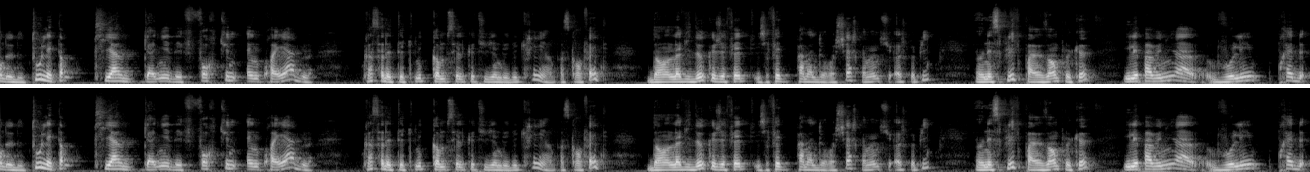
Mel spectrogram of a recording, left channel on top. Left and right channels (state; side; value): identical; both; correlation 1.00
